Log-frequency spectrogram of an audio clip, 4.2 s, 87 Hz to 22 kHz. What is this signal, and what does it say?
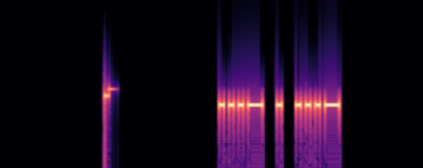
Morse code, heard as a keyed tone, about 25 wpm, 700 Hz. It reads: VEV
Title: USA Call Sign Postfixes - 3 Letters 25wpm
